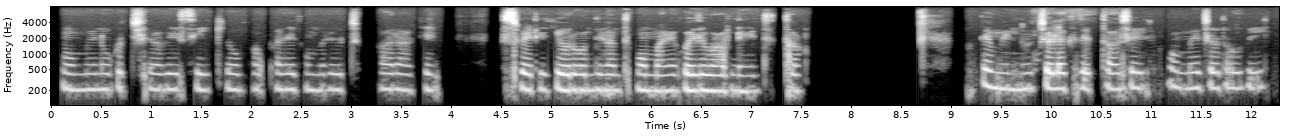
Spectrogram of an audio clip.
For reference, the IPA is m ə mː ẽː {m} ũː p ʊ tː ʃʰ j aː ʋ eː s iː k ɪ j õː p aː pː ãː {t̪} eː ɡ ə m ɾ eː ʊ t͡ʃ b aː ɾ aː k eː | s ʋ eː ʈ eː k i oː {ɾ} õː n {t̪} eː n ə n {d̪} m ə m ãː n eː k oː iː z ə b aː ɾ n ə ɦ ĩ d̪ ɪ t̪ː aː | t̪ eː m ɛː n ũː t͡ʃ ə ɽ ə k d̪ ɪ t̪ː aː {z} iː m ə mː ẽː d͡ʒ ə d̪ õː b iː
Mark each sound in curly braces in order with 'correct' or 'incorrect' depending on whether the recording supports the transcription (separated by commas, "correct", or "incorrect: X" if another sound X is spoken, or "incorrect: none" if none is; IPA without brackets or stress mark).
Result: incorrect: n, incorrect: d̪, correct, incorrect: d̪, incorrect: t̪, incorrect: s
